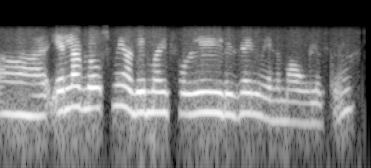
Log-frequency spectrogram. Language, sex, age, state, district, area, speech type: Tamil, female, 30-45, Tamil Nadu, Mayiladuthurai, rural, conversation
